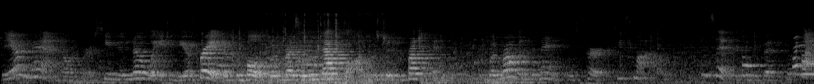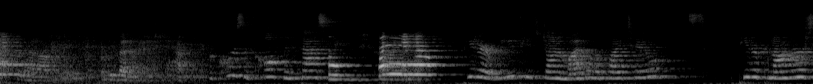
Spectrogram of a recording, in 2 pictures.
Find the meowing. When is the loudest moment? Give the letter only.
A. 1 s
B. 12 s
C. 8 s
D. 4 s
B.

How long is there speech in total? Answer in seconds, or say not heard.
16 s.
